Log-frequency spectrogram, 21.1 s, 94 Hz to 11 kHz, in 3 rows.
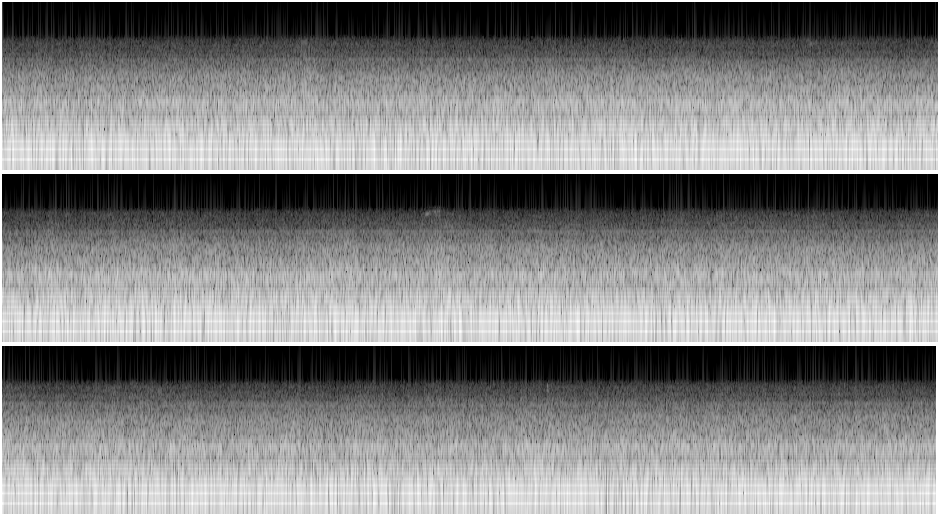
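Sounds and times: airplane cabin drone: 0:00.0 - 0:21.0.

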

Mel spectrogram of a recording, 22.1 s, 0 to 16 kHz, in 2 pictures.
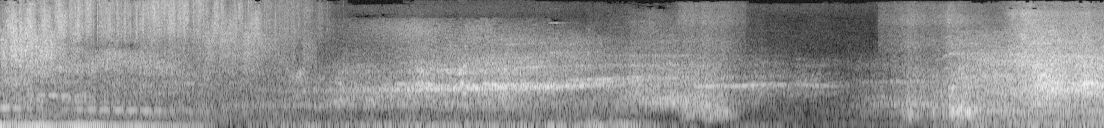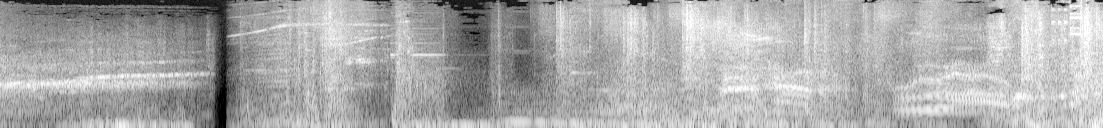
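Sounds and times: rushing noise: 0:00.0 - 0:12.7.

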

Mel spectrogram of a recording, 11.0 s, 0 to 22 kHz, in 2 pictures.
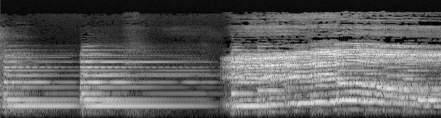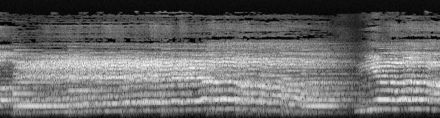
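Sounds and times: man singing vocal warm-up: 0:02.8 - 0:11.0.

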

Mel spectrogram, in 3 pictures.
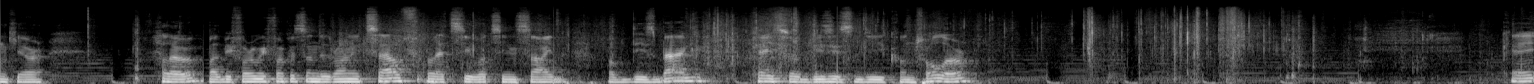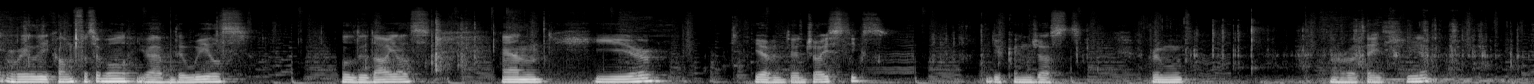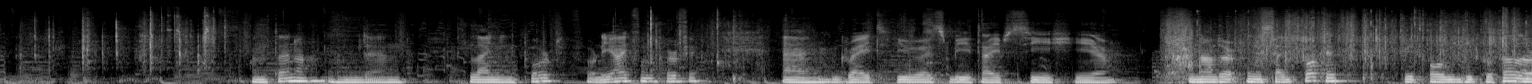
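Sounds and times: soft background music: 0:00.0 - 0:46.0
rustling: 0:03.3 - 0:16.3, 0:42.3 - 0:46.0.

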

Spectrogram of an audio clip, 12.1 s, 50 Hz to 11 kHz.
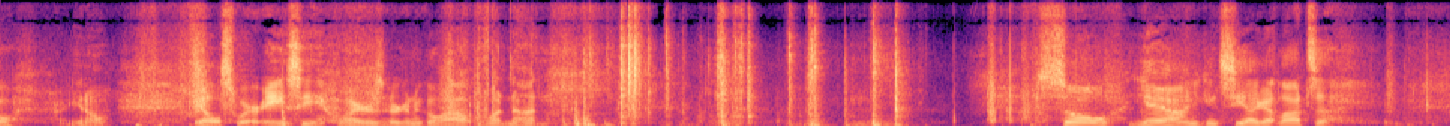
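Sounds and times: hand tools clicking and knocking: 0:04.6 - 0:07.6.

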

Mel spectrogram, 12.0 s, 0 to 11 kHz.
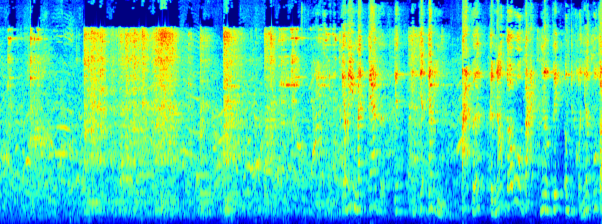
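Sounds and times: crowd voices talking and calling out: 0:00.0 - 0:12.0.

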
